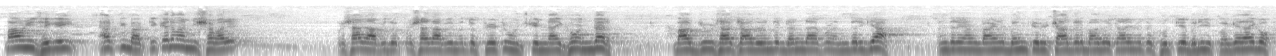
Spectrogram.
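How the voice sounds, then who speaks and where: A man telling a devotional story to a gathering, animated and acting out the exchanges he describes. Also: sits high, brisk. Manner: animated, acts out quoted exchanges. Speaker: devotional speaker. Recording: dull lo-fi sound with long hall reverb.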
